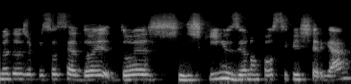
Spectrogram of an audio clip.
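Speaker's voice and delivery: normal talking voice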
